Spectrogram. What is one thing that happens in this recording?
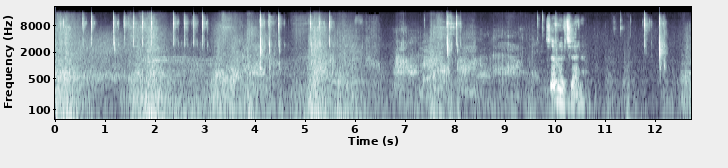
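Magic spells crackle and strike in quick bursts.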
